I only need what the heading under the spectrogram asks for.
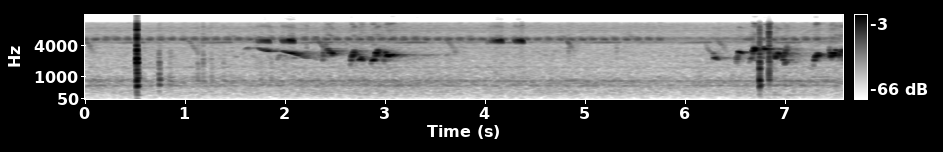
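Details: Food-carrying male red-whiskered bulbul keeps singing in its 'bell voice' style: rolling, slurred whistled phrases in two clusters, with a sharp click near the start and a steady buzzing insect chorus throughout.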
